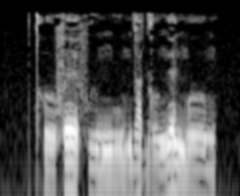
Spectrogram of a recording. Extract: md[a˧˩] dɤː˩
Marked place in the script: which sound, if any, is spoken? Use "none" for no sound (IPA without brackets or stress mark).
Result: a˧˩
